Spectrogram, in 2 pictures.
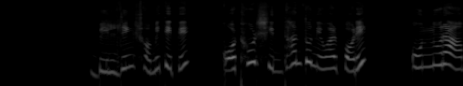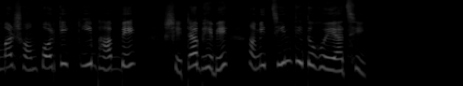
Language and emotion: Bengali, fearful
